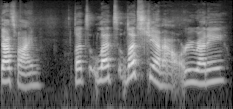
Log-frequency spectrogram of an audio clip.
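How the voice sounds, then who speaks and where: Speaking close into a podcast mic, a chatty twentysomething woman hosts her solo show, raspy from a wedding over the weekend, cursing often and saying "like" nonstop. Her voice is on the high side, a little slow and sharp in tone. There is slight background noise.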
